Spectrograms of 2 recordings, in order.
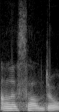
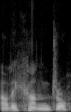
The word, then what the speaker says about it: Alejandro: Well done, Alessandro. Well done, Alejandro. That's the right pronunciation.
